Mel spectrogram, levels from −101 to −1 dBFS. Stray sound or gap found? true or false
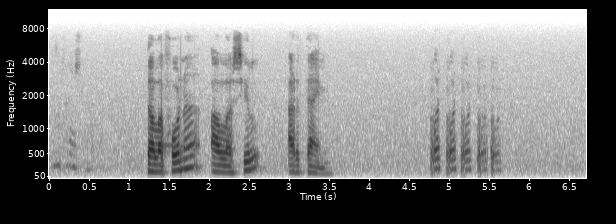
true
